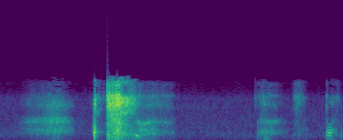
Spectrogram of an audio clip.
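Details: Sneeze: breathy build-up breaths over a long teasing build-up, then a loud explosive sneeze, followed by a few softer breaths and a small sneeze.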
